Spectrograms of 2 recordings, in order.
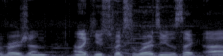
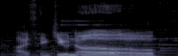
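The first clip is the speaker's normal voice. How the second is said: put-on sing-song voice, lower pitch; 3 semitones lower than usual. Voicing Bowser answering Mario in the bedroom: singsong Bowser voice. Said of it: "why are you doing all singy-songy?".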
